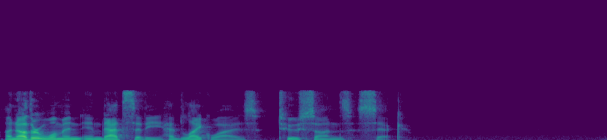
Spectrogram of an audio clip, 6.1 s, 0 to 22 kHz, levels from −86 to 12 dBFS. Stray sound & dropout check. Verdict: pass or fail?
pass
